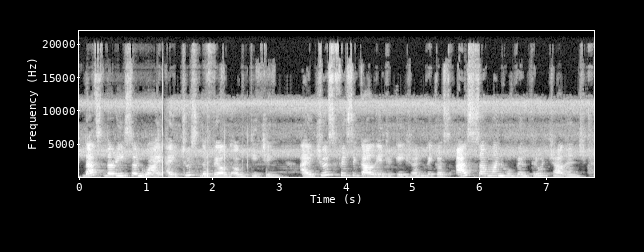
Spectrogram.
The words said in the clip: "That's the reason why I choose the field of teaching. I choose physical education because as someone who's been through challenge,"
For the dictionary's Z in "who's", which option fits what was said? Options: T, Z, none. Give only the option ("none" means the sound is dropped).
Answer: none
